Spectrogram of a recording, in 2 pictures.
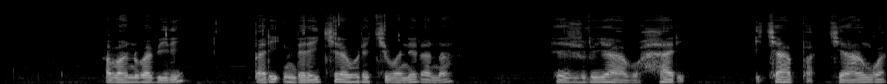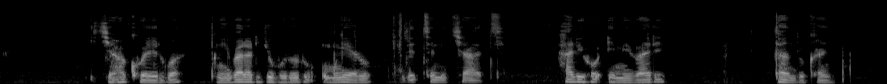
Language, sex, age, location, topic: Kinyarwanda, male, 18-24, Kigali, finance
